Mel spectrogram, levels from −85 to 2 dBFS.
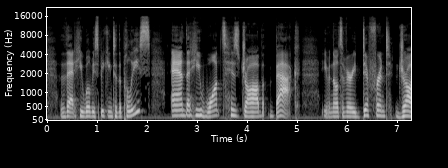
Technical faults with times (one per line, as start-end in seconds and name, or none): none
